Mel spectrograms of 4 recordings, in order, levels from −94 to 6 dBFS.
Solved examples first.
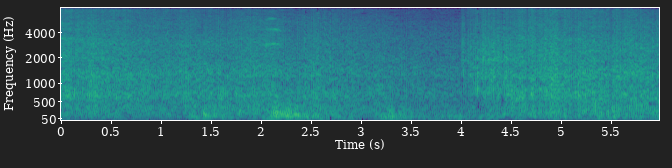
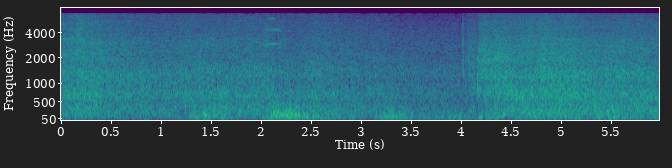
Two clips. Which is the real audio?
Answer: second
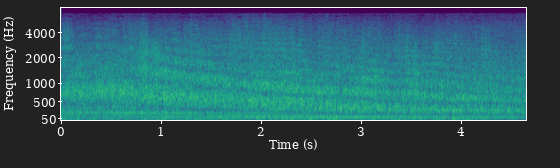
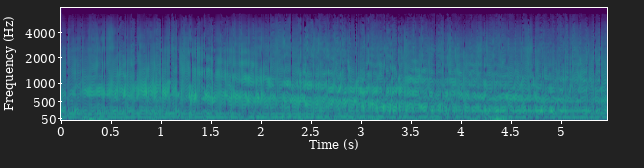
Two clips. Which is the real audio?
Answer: first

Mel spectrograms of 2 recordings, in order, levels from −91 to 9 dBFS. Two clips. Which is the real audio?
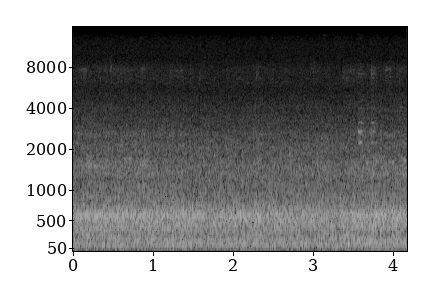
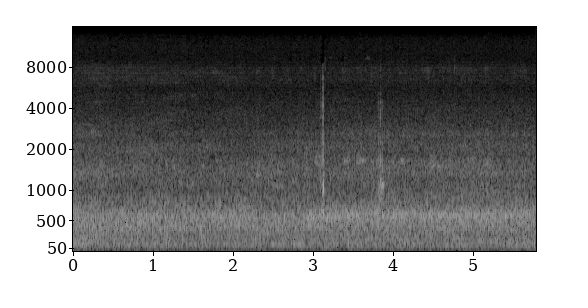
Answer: first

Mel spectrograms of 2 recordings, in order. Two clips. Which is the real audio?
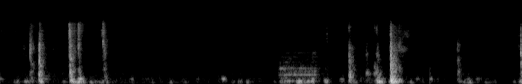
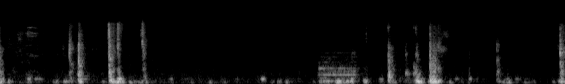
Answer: second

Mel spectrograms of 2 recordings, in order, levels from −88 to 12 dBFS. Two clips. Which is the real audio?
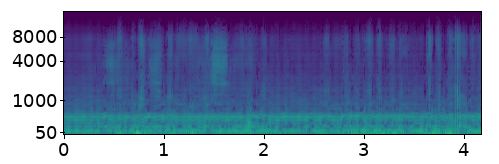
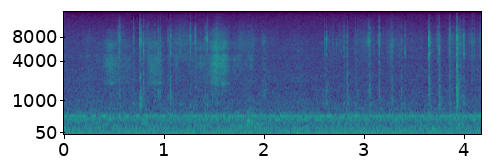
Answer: second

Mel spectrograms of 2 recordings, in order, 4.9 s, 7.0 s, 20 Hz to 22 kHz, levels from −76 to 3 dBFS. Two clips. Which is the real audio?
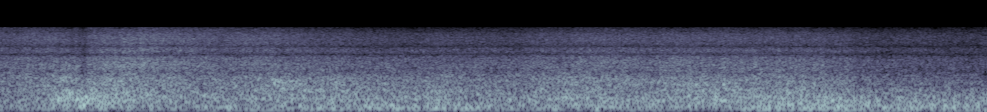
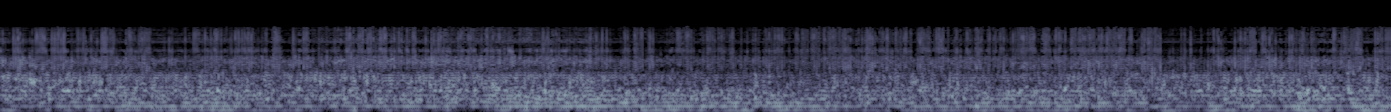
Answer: first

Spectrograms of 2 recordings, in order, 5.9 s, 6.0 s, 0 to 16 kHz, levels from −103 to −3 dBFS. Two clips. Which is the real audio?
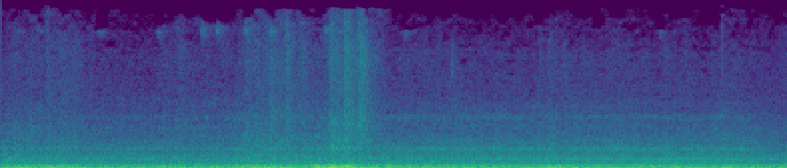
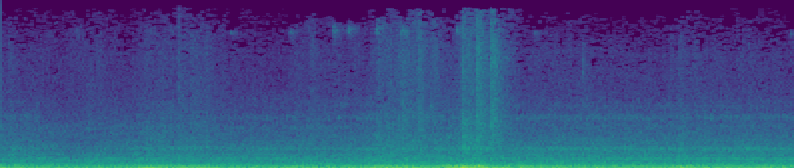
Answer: second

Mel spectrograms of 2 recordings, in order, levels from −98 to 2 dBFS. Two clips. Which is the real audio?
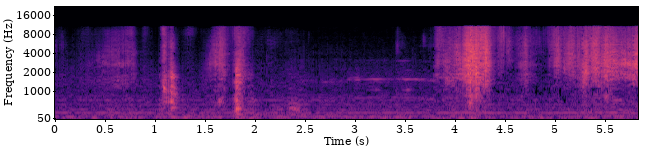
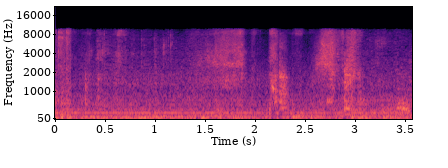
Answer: second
